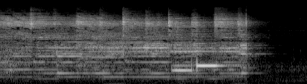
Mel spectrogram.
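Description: A phone ringtone for an incoming call plays through a Veopulse S-31 Bluetooth hands-free kit paired to a mobile, a bright repeating electronic melody that stops abruptly after about two and a half seconds, with no voices.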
